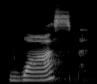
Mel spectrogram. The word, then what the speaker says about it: wasp: echo these words and listen for a vowel sound that they all have in common okay wasp watch wand wasp watch wand what vowel sound do you hear in these words very good i hear ah sound like a short o sound let's look at these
